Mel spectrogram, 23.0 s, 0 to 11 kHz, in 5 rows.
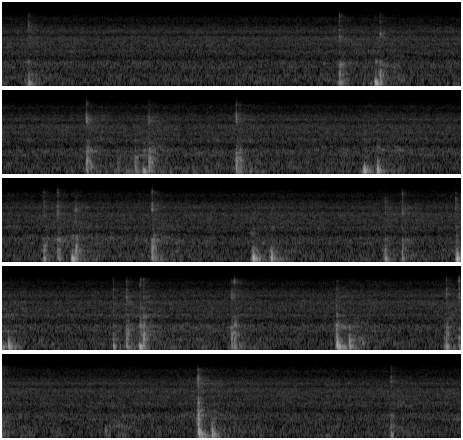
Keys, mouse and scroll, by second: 0.5-3.6 drag, 3.9-5.5 middle drag, 6.1 middle click, 8.2 g, 10.0 middle click, 10.7-11.2 scroll down 1, 11.7 r, 13.7 g, 15.2 middle click, 17.2 i, 18.3 click, 20.5 i, 22.4-22.9 drag.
